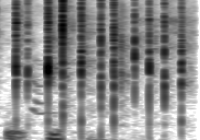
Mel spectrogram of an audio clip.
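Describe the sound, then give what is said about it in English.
A small audience in a studio claps briefly during an interview, a loose scatter of sharp, uneven hand claps, with some low vocal sound mixed in beneath. “Normally, there's nobody clapping. It's just like me and my girl in the studio. So. We got a little audience.”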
